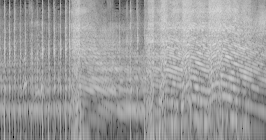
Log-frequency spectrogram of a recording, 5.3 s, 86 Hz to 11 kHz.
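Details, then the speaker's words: Yamaha YZ125 two-stroke after carb adjustment, about 20°F outside: crisp even popping idle then sharp throttle blips rising and falling cleanly without bogging; normal two-stroke idle and revving. "i'm pretty sure right there is good she sounds good right now y'all i ain't gonna catch she sounds good"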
